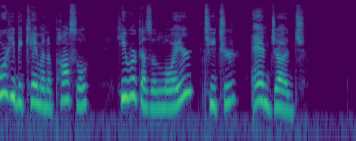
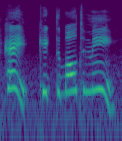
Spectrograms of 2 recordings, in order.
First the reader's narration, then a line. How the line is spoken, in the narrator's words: George yelled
